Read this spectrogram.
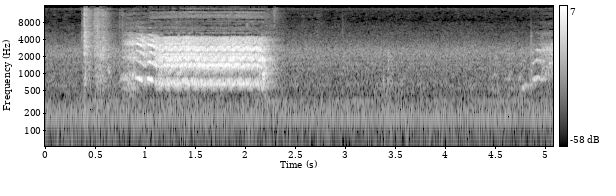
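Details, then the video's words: A pet Amazon parrot gives one drawn-out, coarse, buzzy screech of about a second and a half, preceded by a short click, followed by quiet hum and a faint rising note at the close. "My Amazon parrot Hecko is making funny noises"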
